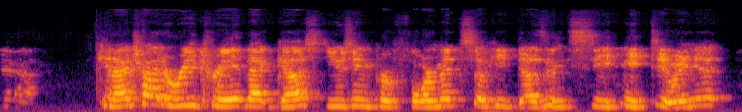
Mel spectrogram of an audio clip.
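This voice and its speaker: A man's voice: very high voice, fairly even intonation, measured pace, a bit bright, lo-fi sound. A playful, joking male player whose voice sounds distant from the microphone. He keeps a mid-range, easy tone. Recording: voice distant from the mic.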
